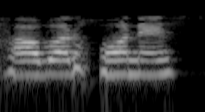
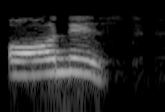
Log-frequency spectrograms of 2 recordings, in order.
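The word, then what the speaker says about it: honest: अ आवर नहीं होता कई बार बच्चे बोलते हैं ना हार नेस्ट तो नेस्ट नहीं होता है इट इज ऑनेस्ट ओ क्या है आपका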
